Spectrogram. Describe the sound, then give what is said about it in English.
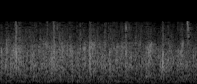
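A crowd applauds steadily, dense overlapping claps forming a continuous, fairly loud wash of sound with no voices standing out. “Jesus put it like, yeah, we could clap for that.”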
